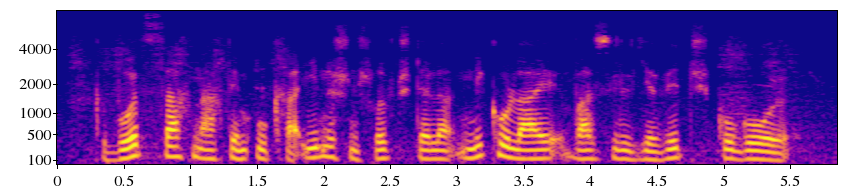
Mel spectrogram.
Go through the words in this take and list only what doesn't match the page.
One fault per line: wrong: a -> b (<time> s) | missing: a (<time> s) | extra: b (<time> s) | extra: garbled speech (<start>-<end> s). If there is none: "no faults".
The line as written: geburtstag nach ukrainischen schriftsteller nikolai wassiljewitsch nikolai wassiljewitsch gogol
extra: dem (1.2 s)
missing: nikolai wassiljewitsch (4.9 s)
